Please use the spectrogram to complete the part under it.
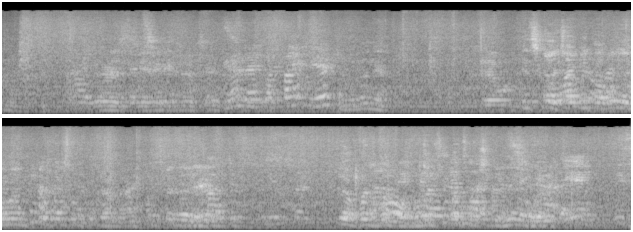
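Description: A group of men and women chatter close by.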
